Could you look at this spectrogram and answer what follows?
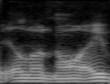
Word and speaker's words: Illinois: Jill, that I lived at the University of Illinois when I was 7 years old for 1 year? No, I didn't know that. Oh, that's incredible. Champaign Urbana. Yes. And you pronounced it right, the Illinois, no S.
